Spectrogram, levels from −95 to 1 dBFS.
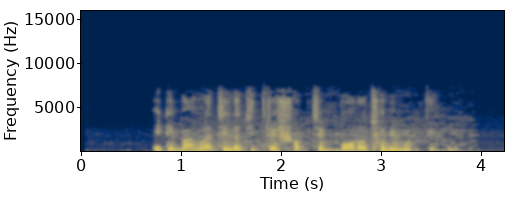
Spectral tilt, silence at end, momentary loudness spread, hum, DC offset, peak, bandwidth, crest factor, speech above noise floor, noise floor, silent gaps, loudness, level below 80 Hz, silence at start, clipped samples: -6.5 dB/octave; 0.4 s; 14 LU; none; under 0.1%; -2 dBFS; 7.4 kHz; 16 dB; 47 dB; -64 dBFS; none; -17 LUFS; -50 dBFS; 0.7 s; under 0.1%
